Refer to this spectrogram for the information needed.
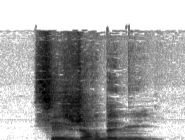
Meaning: West Bank
- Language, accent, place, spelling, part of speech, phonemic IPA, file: French, France, Paris, Cisjordanie, proper noun, /sis.ʒɔʁ.da.ni/, LL-Q150 (fra)-Cisjordanie.wav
